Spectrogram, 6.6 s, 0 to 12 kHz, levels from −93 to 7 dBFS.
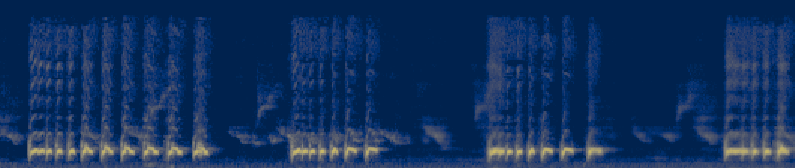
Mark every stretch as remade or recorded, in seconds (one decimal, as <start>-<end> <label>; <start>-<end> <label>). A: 0.0-3.4 recorded; 3.4-4.2 remade; 4.2-4.9 recorded; 4.9-6.6 remade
